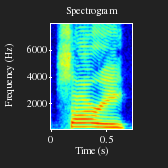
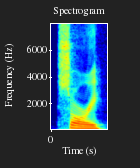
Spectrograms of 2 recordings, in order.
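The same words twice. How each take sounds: First: High-pitched "sorry" as SAR-ee; American SAR-ee, pitched way up. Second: "sorry" as SORE-ee; rounded "o" in sorry; short Canadian SORE-ee. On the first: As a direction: exaggerate the open "ah" in sorry. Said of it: "You guys say sorry". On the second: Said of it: "We're sorry". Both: Shown as a demonstration.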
